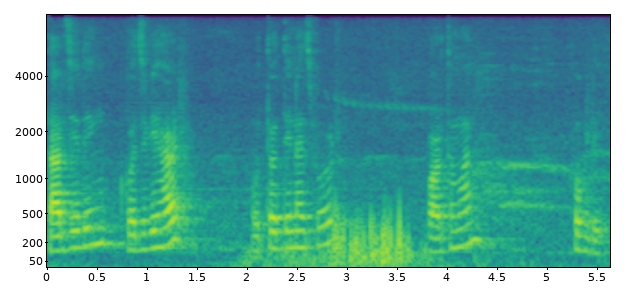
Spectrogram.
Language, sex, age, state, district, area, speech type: Bengali, male, 18-30, West Bengal, Bankura, urban, spontaneous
